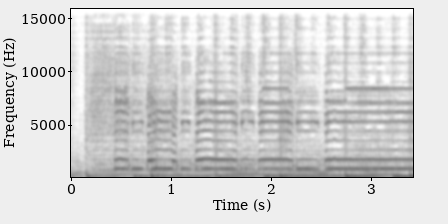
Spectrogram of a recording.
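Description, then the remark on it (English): Squeaky, honking rubber chicken squawks, made by a man squeezing rubber chickens, rise and fall in pitch to form a melody over a steady bass-heavy backing track, loud, with no talking. “It's a guy squeezing rubber chickens.”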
